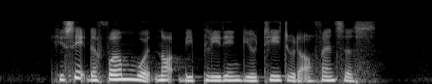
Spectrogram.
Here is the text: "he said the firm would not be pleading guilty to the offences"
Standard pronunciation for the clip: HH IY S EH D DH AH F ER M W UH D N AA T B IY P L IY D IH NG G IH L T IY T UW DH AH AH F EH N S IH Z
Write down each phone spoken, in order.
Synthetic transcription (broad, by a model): HH IY S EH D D AH F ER M W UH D N AA T B IY P L IY D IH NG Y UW T IY T UW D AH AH F EH N S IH S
